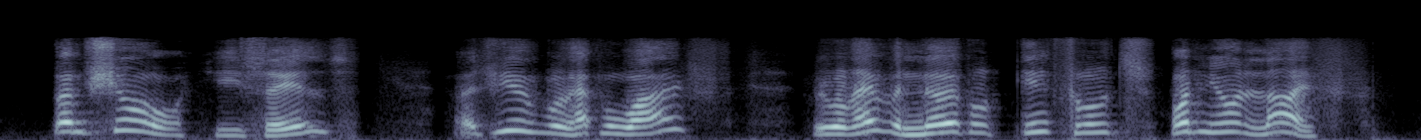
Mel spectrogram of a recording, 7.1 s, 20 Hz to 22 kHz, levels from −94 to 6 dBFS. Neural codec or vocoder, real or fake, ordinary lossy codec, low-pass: codec, 16 kHz, 1 kbps, FunCodec, trained on LibriTTS, 50 frames a second; fake; AAC, 32 kbps; 7.2 kHz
